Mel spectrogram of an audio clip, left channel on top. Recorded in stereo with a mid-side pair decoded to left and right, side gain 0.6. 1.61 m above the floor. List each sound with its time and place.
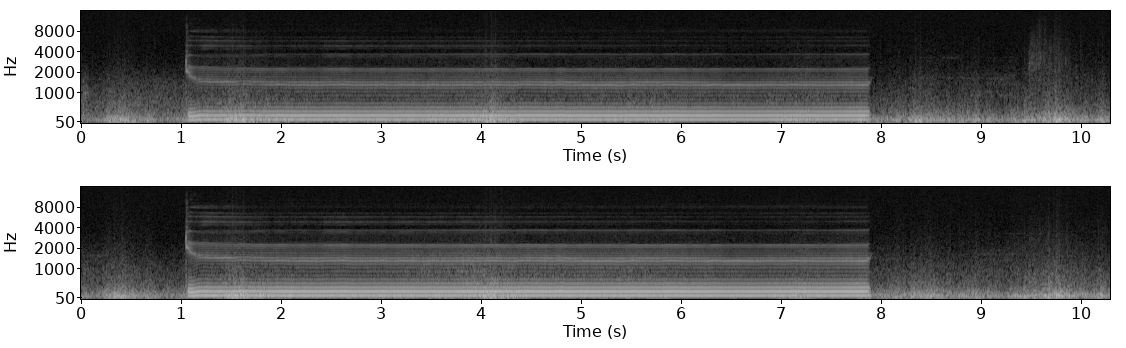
1.0 s singing: 10° right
